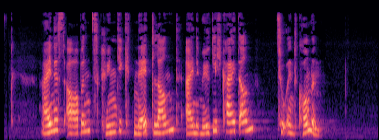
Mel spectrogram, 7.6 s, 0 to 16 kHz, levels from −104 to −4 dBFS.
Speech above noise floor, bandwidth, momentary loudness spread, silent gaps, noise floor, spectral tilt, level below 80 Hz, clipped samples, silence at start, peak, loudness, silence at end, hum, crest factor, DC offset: 47 dB; 11.5 kHz; 12 LU; none; -72 dBFS; -5 dB/octave; -78 dBFS; under 0.1%; 0.85 s; -6 dBFS; -26 LUFS; 1.2 s; none; 20 dB; under 0.1%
